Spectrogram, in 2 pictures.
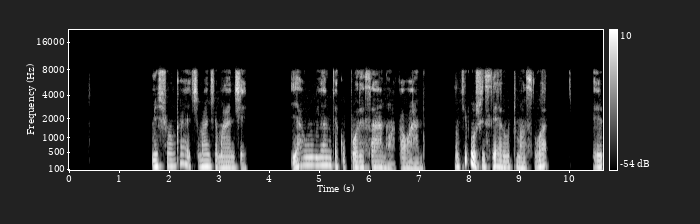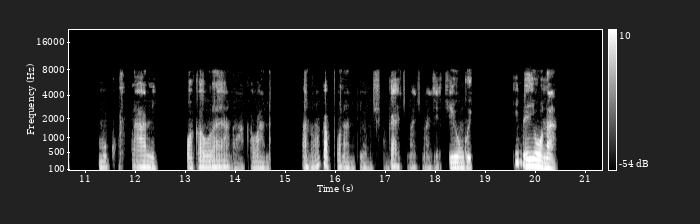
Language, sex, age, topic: Ndau, male, 25-35, health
